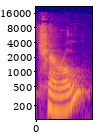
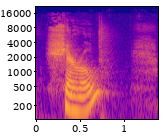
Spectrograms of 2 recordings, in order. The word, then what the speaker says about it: Cheryl: my name is cherl a lot of people in Australia will pronounce that as Cheryl but I my name is um spelled c h e r y l and my parents made it quite clear that my name was cherl so I do introduce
